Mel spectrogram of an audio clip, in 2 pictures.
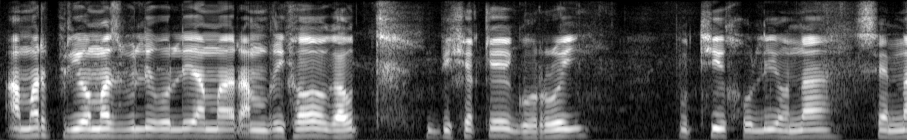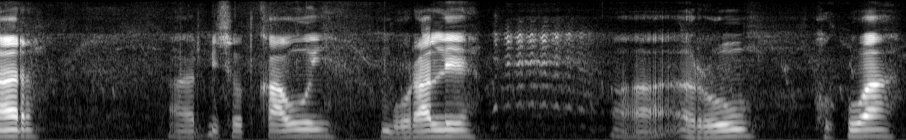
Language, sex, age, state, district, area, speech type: Assamese, male, 30-45, Assam, Barpeta, rural, spontaneous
